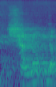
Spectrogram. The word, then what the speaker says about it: 샬롬: 안녕하셨습니까 평안하셨습니까 샬롬 샬롬도 발음을 잘 해야지 살롬살롬을 죽일 놈 살롱 그러지 말고 샬롬 인간의 기쁨과 즐거움은요 인간이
